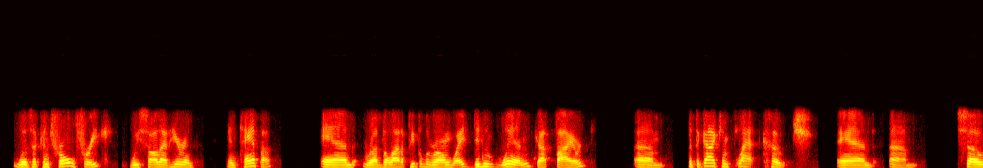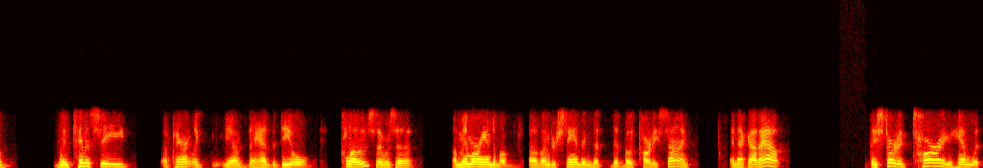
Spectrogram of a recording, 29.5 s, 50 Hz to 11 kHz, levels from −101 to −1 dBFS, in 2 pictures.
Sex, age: male, 50-69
